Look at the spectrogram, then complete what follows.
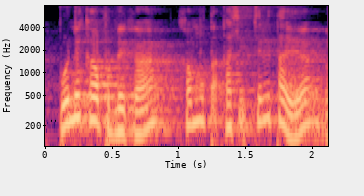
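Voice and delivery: high, loud, playful princess talking to her doll; little princess voice. Acted. Princess Gemma telling her doll a story, high and loud. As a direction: call out sweetly to your doll like a small girl. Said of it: "Dia bercerita pada bonekanya".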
